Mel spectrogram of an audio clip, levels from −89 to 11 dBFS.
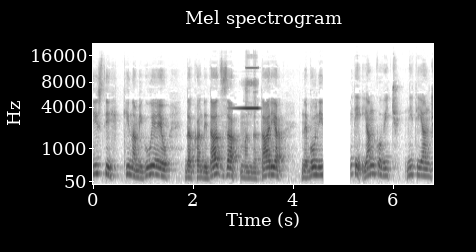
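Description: Loudspeaker feedback squeal, from 2.69 to 3.40 s, begins just after "ki namigujejo da kandidat". A microphone is picking up the loudspeaker it drives, and at 3.9 kHz the round-trip gain rises above one, so that frequency keeps reinforcing itself. It is heard as a single high tone swelling over roughly 0.4 s to sit around 10 dB above the speech.

Playback stall, from 4.60 to 5.16 s, comes right after "ne bo". The speech stops dead mid-flow and the output goes silent for about 0.55 s before resuming. The likely cause is the player running out of buffered data, or its playback thread being held up, so it had nothing to send to the output until it recovered.

Catch-up at higher speed starts at 5.16 s, straight after the stall, and runs to the end of the clip. To recover the time lost in the gap, the player resamples its backlog and plays it at 1.15 times normal speed. Because resampling shifts pitch along with tempo, the speech sounds hurried and about two semitones higher, with a slightly chipmunk-like quality throughout this final stretch.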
